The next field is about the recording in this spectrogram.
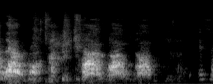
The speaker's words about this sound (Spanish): mi perro cabreado. No le ha gustado, no le ha gustado lo de... Las enmiendas ha dicho, no, ven aquí, ven.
